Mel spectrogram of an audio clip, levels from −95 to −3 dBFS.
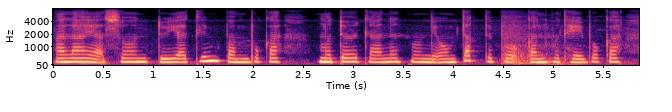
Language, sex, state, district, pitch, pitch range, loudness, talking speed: Mizo, female, Mizoram, Aizawl, 190 Hz, 180-195 Hz, -14 LUFS, 245 wpm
